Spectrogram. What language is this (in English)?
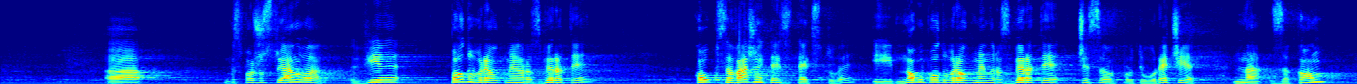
Bulgarian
